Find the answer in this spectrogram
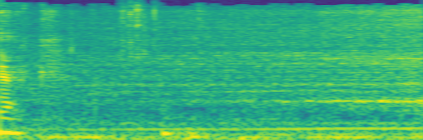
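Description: Steady low rumble of a car being driven, heard from inside the cabin: engine and road noise with a faint steady hum.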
